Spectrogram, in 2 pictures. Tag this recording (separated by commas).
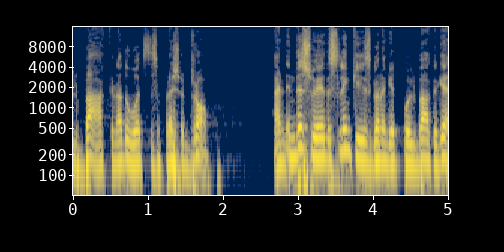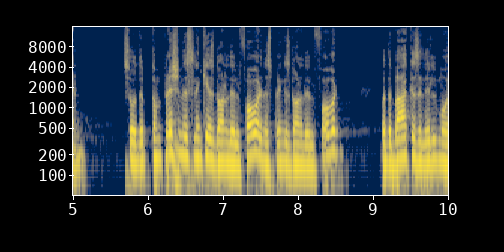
Speech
